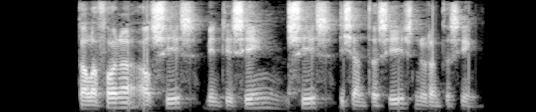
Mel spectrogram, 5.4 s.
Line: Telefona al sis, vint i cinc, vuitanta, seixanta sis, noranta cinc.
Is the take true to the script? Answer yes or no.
no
